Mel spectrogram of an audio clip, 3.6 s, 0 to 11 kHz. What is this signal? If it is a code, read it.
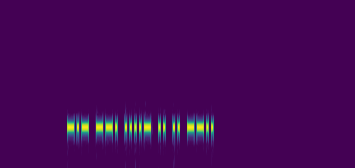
Morse code, heard as a keyed tone, about 48 wpm, 700 Hz. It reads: KG4IIZ
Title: USA Call Signs - 6 Characters - 50wpm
